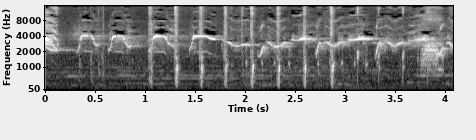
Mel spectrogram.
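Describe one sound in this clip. A caged songbird gives a quick series of sharp chirps.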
